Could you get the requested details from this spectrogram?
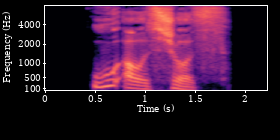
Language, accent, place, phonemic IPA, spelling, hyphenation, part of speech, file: German, Germany, Berlin, /ˈuːˌʔaʊ̯sʃʊs/, U-Ausschuss, U-Aus‧schuss, noun, De-U-Ausschuss.ogg
- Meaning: clipping of Untersuchungsausschuss (board of enquiry, investigation committee)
